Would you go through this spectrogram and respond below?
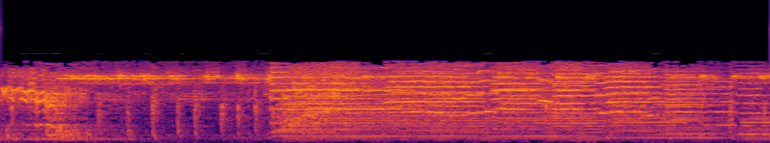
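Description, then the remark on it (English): A horse-drawn sleigh gliding out of a station over snow: a few soft hoof thuds at first, then a steady, bright jangle of bells rings out continuously, with what sounds like a horse's whinny mixed in. No one speaks. “We glided out of the station, runners squeaking on snow, the soft pad of hooves, and the jangle of merry bells.”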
